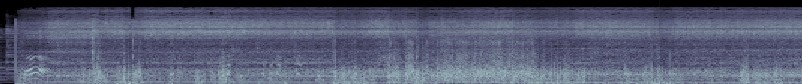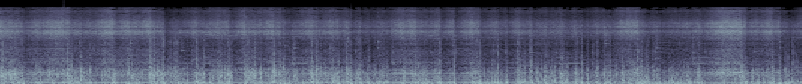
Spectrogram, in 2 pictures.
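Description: A motorcycle engine hums steadily while riding along a winding road.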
